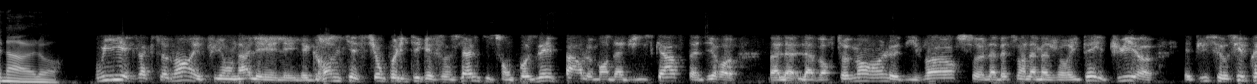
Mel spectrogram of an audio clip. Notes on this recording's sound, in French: LE COUP DE FIL DU JOUR. Était au téléphone des Grosses Têtes.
